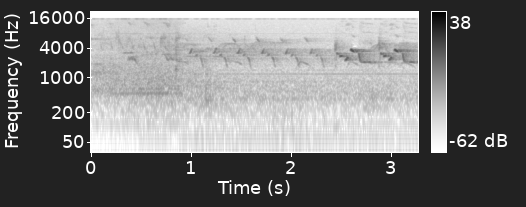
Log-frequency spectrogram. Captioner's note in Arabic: طيور تغرد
